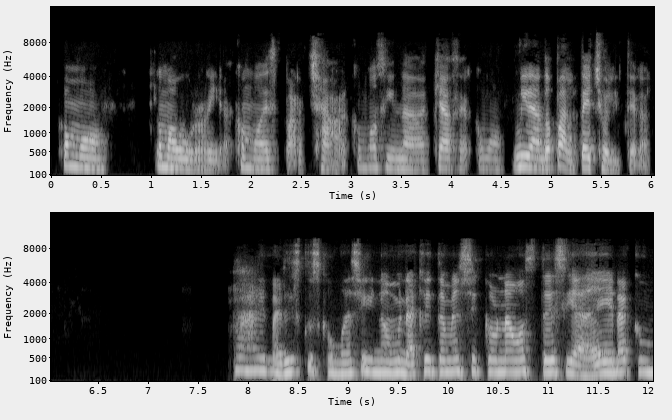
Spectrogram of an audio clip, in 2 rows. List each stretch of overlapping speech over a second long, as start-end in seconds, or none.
none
